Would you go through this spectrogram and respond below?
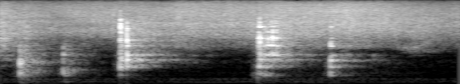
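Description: Jackfruit taco meat is stirred in a hot pan, giving five or six quick scraping, sizzling strokes over a soft steady frying hiss, close and clear, with no voices.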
